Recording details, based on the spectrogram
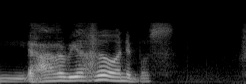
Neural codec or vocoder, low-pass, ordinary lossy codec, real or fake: codec, 16 kHz, 0.5 kbps, X-Codec, WavLM features, trained on Multilingual LibriSpeech; 7.2 kHz; none; fake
